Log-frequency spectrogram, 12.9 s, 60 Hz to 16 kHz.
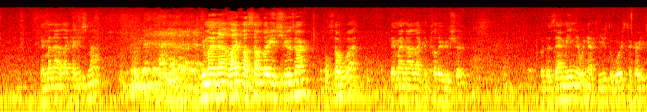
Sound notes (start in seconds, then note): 2.4 audience laughs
